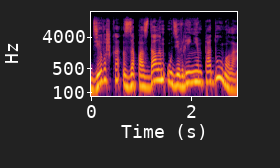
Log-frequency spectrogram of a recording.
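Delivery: plain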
